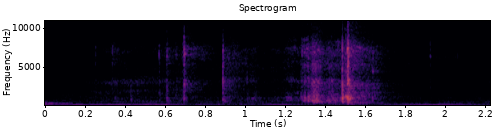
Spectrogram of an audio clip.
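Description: Light clicks of a wooden pencil against a metal pencil tin as it is lifted out of its tray, with a short scrape and a sharper click about one and a half seconds in.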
